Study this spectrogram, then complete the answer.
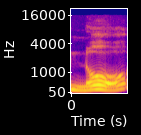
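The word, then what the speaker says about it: know: দেখো এই নো। এই ওয়ার্ডটা কিন্তু কে উচ্চারণ হয় না। এটা কি ওয়ার্ড? ইংলিশে এটা সাইলেন্ট কে বা সাইলেন্ট লেটার।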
